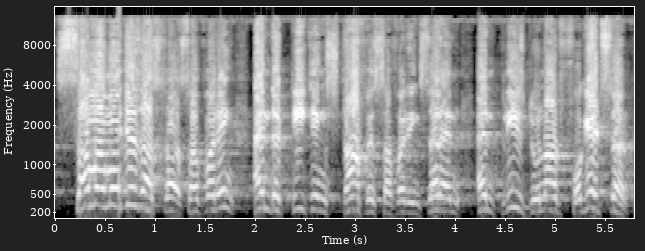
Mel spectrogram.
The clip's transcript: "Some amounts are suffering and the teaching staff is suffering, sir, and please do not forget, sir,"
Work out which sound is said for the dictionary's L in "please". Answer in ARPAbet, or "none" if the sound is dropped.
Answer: L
